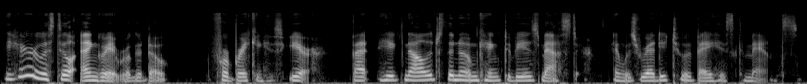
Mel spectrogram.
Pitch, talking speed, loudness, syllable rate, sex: 195 Hz, 210 wpm, -22 LUFS, 5.6 syllables/s, female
